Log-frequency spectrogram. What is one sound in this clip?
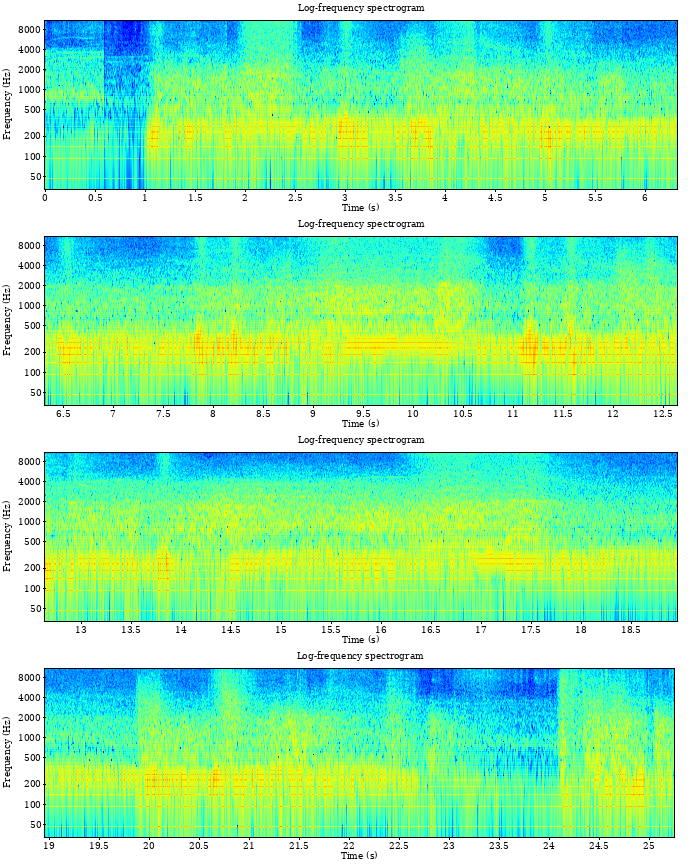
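A monster truck engine roars and revs up and down.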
